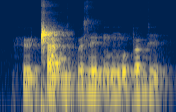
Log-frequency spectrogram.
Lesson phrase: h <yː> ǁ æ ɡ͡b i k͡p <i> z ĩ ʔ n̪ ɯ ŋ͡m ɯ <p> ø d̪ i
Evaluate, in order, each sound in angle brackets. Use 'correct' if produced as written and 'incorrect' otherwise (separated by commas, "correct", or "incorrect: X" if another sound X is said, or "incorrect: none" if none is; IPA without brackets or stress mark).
correct, incorrect: y, correct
